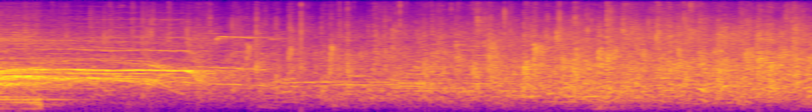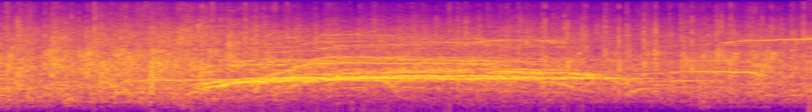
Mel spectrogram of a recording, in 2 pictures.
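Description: An audience applauding after the dance, with cheering voices rising over the clapping near the start and again in the second half.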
